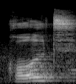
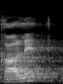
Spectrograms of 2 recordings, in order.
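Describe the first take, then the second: First: The ending is a t sound. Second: The ending is a separate extra syllable. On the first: "It's not a T" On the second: "It's not call it"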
